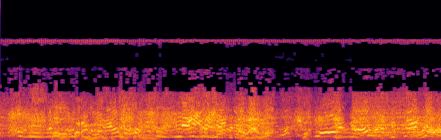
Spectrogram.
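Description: Several women's voices crying and wailing at once, overlapping and unsteady in pitch.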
